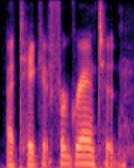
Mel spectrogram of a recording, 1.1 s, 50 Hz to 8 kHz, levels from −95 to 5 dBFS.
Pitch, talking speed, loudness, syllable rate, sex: 120 Hz, 270 wpm, -17 LUFS, 6.9 syllables/s, male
